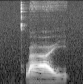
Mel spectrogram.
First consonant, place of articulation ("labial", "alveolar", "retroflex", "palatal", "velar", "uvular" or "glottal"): velar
